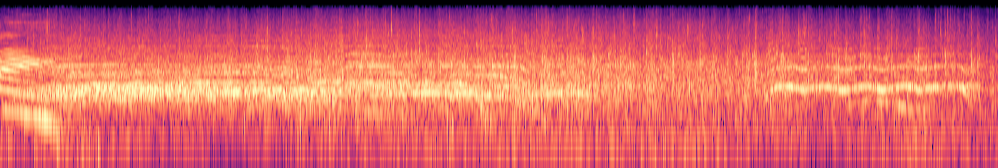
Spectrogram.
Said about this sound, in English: Um, can I just say a huge, huge round of applause as well for uh, Michael, our tour manager, and everyone here at the James Hay Theatre. and keep that applause going, only build it to end the show.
